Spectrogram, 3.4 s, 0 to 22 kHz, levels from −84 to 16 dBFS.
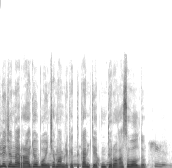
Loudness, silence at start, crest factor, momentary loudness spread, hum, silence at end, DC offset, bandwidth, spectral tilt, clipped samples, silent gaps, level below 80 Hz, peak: -15 LUFS; 0 s; 14 dB; 8 LU; none; 0.15 s; under 0.1%; 13 kHz; -6 dB/octave; under 0.1%; none; -50 dBFS; 0 dBFS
